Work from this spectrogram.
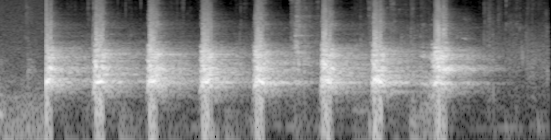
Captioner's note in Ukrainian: гавкіт собаки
